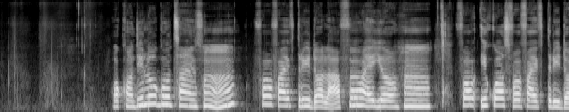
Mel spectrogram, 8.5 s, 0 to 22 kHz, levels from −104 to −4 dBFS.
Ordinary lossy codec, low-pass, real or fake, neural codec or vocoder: none; none; fake; vocoder, 48 kHz, 128 mel bands, Vocos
